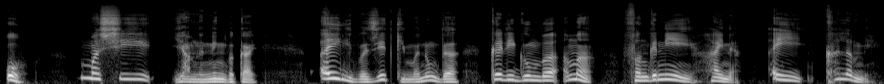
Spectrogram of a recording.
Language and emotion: Manipuri, disgusted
